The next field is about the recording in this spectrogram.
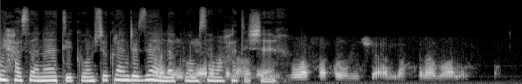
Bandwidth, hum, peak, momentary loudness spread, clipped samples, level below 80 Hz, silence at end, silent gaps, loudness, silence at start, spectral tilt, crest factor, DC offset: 15 kHz; none; -2 dBFS; 12 LU; under 0.1%; -46 dBFS; 0.6 s; none; -14 LUFS; 0 s; -6.5 dB/octave; 12 dB; under 0.1%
